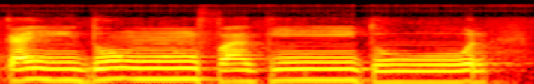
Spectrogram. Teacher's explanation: dhammah tanwin bertemu dengan fa, ini hukumnya dibaca ikhfa. Jadi disamarkan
